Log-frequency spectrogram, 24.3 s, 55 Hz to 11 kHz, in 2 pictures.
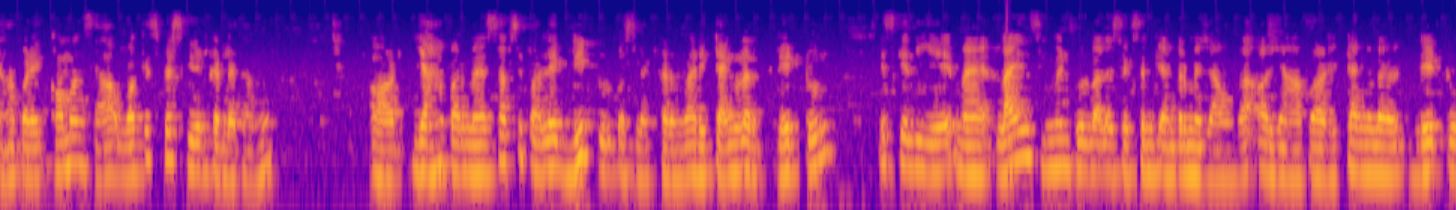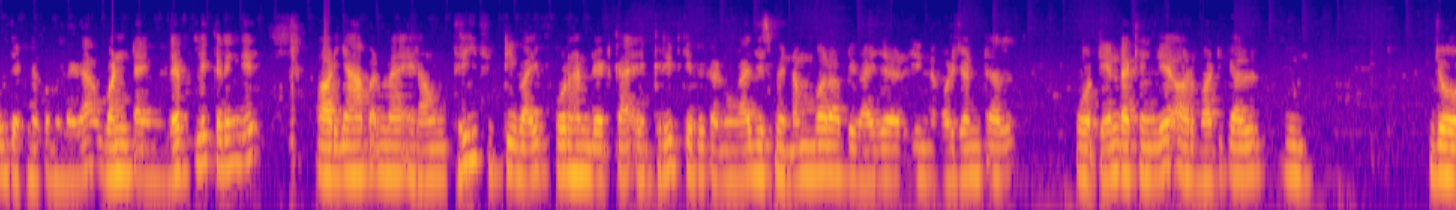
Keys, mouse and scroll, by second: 1.3 click, 9.0-11.1 right drag, 11.1 click, 13.5 click.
